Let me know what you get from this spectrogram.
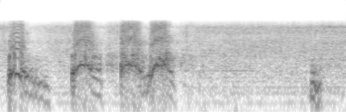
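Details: Pit bull barking for no reason; four sharp, harsh barks within the first two seconds, a pause filled with low background hum, then a single quieter bark near the end.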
